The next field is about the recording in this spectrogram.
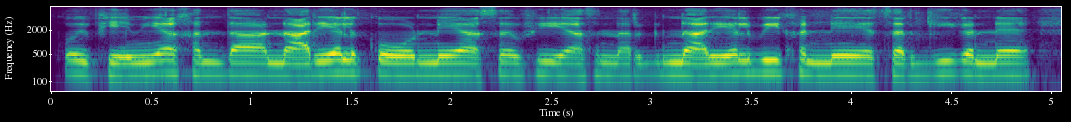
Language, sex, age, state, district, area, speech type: Dogri, female, 45-60, Jammu and Kashmir, Samba, rural, spontaneous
